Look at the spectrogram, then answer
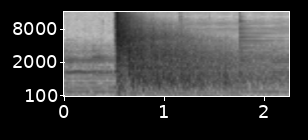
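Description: A single loud rifle shot fired at a big six-point buck during a ground deer hunt in a flooded slough, bursting sharply and trailing off in a long, rolling echo over a faint steady hum.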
